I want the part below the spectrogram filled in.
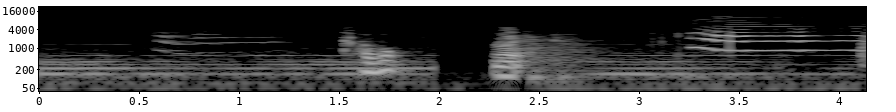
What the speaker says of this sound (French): C'est depuis Ouais. quelques mois avec le chat qui miaule grâce au tadam.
